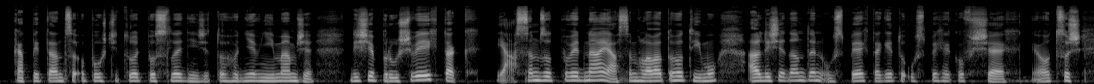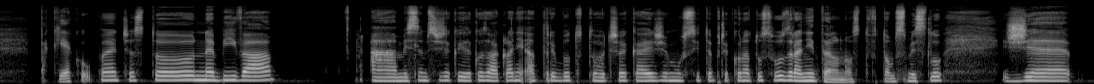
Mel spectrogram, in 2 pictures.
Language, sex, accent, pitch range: Czech, female, native, 150-190 Hz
